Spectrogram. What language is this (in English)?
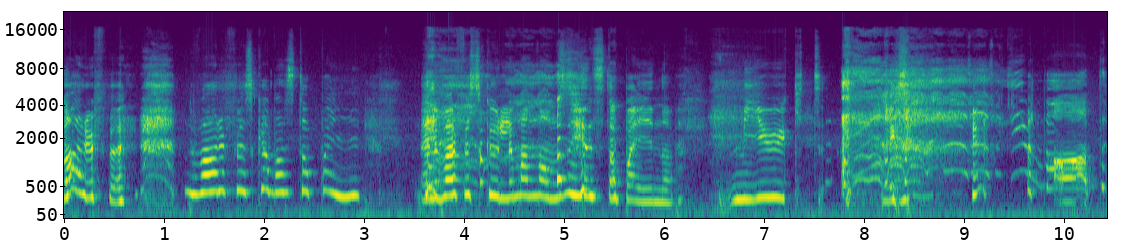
Swedish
